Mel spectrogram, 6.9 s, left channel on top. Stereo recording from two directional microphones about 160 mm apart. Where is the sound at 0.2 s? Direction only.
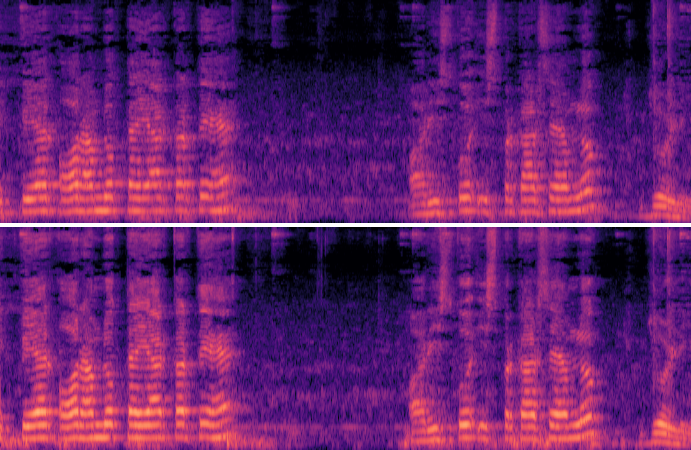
50° right (ahead or behind).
